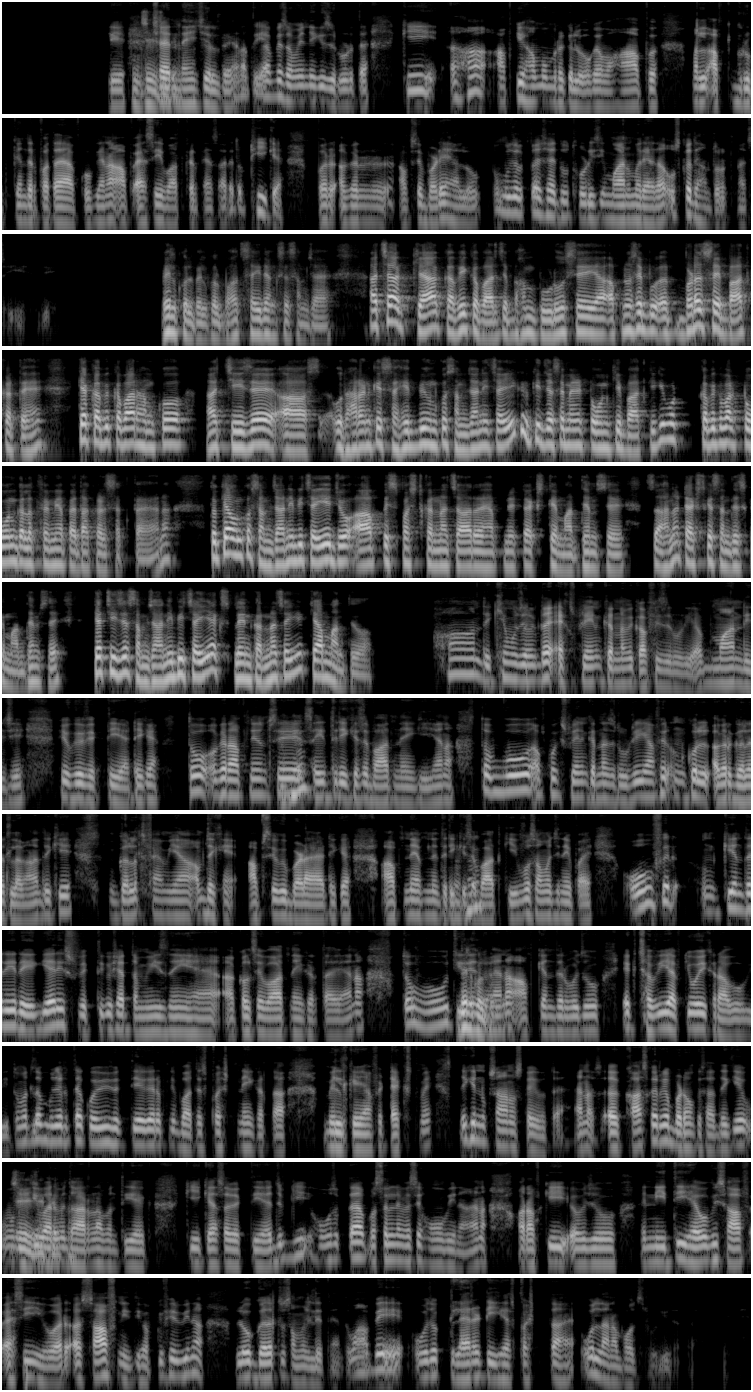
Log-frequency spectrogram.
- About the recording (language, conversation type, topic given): Hindi, podcast, टेक्स्ट संदेशों में गलतफहमियाँ कैसे कम की जा सकती हैं?
- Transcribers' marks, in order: in English: "ग्रुप"; in English: "टोन"; in English: "टोन"; in English: "टेक्स्ट"; in English: "टेक्स्ट"; in English: "एक्सप्लेन"; in English: "एक्सप्लेन"; in English: "एक्सप्लेन"; in English: "टेक्स्ट"; in English: "क्लैरिटी"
